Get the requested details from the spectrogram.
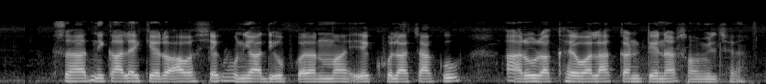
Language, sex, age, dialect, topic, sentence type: Maithili, male, 18-24, Angika, agriculture, statement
